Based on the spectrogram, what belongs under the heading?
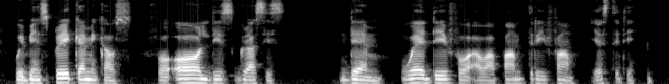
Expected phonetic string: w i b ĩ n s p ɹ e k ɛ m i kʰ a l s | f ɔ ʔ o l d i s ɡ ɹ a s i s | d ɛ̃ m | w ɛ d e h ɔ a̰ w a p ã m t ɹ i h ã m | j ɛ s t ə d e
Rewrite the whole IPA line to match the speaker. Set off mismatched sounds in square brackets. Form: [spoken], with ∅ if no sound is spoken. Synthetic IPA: w i b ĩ n s p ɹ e k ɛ m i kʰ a l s | f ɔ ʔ [ɔ] l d i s ɡ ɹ a s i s | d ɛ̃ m | w ɛ d e [f] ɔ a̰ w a p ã m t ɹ i [f] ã m | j ɛ s t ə d e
